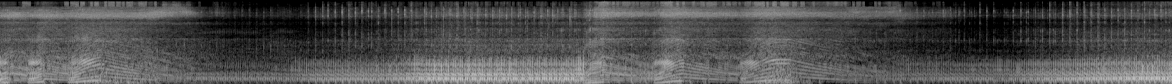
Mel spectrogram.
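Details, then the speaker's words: Vintage Husqvarna 136 California-emissions chainsaw that bogged and wouldn't idle, after the plugged muffler was opened up by drilling holes and the carb worked on: crisp two-stroke buzz climbing cleanly on each blip, back to steady idle; normal running at varying throttle. "okay guys now let's see how she runs wow so yeah that's way better i think it was just a plugged muffler"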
